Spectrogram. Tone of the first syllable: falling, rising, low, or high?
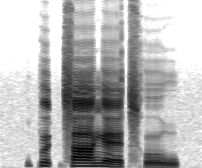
high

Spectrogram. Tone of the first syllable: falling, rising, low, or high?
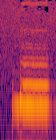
high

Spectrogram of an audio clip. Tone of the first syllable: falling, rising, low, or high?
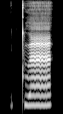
high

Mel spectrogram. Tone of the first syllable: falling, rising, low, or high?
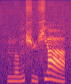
rising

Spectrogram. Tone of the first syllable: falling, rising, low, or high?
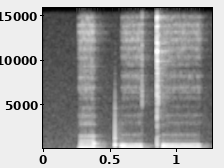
falling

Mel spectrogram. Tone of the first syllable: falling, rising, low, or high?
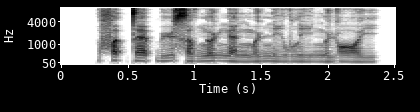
high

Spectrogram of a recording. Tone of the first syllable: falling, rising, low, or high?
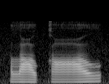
low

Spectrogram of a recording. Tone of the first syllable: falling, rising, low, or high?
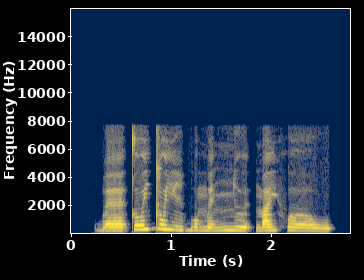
low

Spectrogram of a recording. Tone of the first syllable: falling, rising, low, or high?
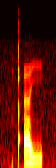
high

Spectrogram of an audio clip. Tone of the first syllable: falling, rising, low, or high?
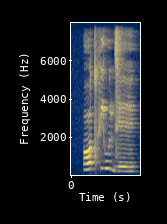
rising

